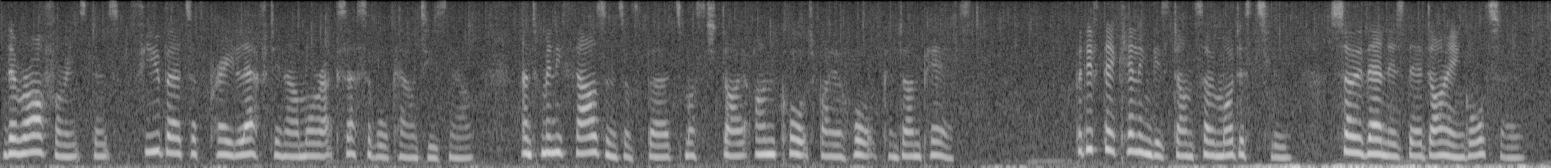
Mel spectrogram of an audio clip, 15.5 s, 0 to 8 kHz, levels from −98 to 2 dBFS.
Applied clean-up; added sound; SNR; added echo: none; Rain; 8 dB; none.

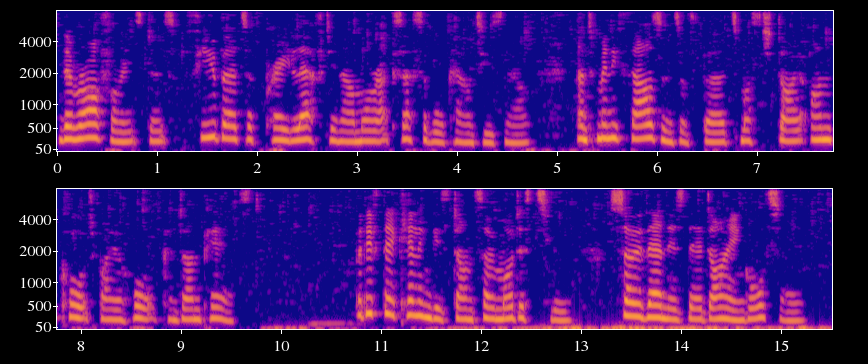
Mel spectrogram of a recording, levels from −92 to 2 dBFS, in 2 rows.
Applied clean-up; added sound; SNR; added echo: classical method Wiener filter.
